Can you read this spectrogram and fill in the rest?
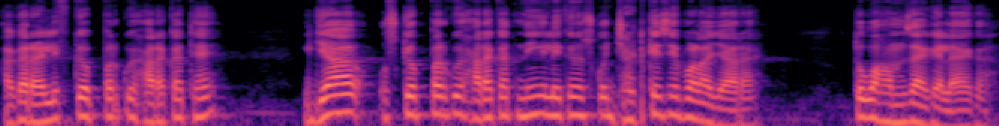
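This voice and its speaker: A man's voice: fairly high pitch, brisk. A man teaching Arabic grammar, patiently repeating points and checking whether his listeners have understood. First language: Urdu. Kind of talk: classroom lesson.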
